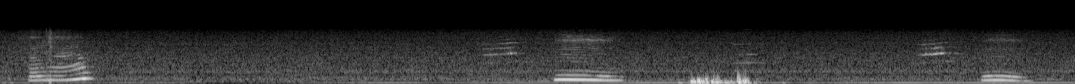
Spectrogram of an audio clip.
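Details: Two pet cats, black Luna and tabby Angel, filmed between 2018 and 2021, give several short rising meows spaced a few seconds apart, with a brief clattering noise between them and a constant low hum underneath.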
